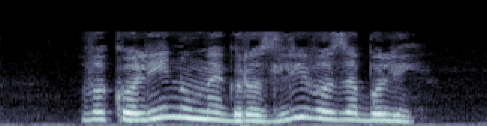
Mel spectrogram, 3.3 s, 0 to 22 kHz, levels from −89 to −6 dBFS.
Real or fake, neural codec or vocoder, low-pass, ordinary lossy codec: real; none; 10.8 kHz; AAC, 24 kbps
